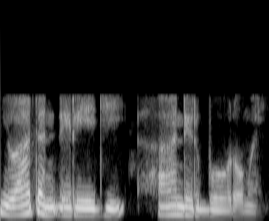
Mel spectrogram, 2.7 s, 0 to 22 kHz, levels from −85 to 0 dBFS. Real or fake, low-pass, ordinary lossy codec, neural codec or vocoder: real; 3.6 kHz; none; none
